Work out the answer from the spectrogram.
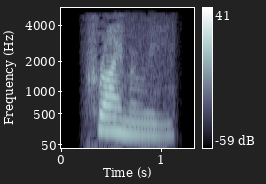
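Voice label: "primary", English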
